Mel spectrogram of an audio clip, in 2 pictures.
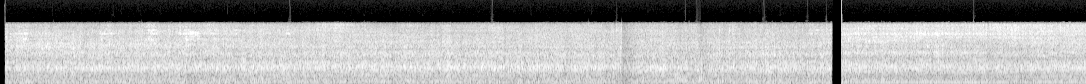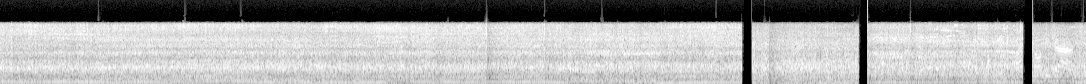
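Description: Heavy diesel engines of sideboom tractors running steadily, their pitch shifting now and then as they rev. The sound drops out for an instant three times.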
